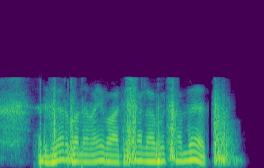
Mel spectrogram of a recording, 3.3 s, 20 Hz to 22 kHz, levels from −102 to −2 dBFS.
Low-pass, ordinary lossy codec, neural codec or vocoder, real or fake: 7.2 kHz; AAC, 16 kbps; none; real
